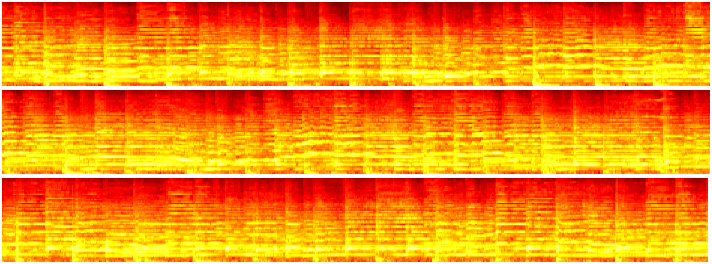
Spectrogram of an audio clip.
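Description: Fiddle and a mandolin-type plucked string instrument playing a reinlender, a Norwegian folk dance tune, with the plucked instrument keeping a steady dance beat under the fiddle melody.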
